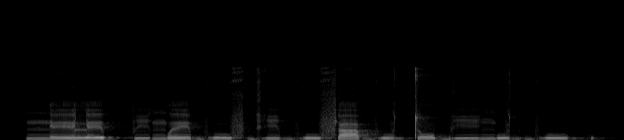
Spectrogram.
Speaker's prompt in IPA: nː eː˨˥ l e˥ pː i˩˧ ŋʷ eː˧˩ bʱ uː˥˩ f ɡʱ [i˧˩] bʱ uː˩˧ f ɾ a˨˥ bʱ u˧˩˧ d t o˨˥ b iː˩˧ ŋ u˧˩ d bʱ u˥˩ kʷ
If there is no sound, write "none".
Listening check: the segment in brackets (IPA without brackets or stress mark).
i˧˩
